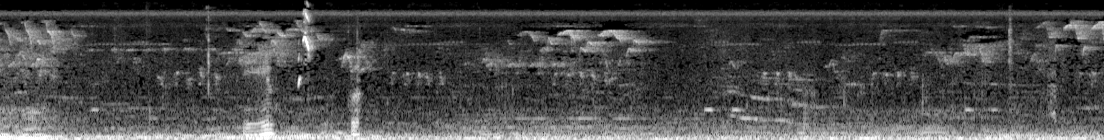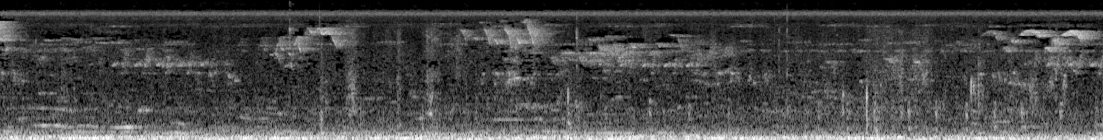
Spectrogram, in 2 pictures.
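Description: Birds chirping in short clusters every few seconds over a low steady background hum, with one sharp click about three seconds in.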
